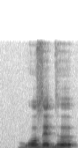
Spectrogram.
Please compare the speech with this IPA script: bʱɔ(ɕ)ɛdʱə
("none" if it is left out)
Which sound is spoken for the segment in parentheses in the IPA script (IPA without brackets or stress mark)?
z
